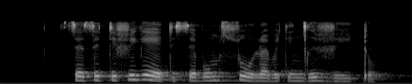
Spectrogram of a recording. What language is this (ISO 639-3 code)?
ssw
